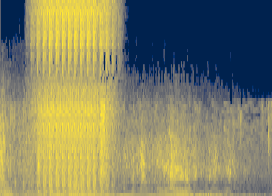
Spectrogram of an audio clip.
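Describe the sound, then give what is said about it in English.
Rapid machine-gun fire from an aircraft making a strafing run over a street, loud dense bursts over a steady droning engine, with the firing easing after the first few seconds while the drone continues. “It's definitely coming at us. It's preparing to make a strafing run.”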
